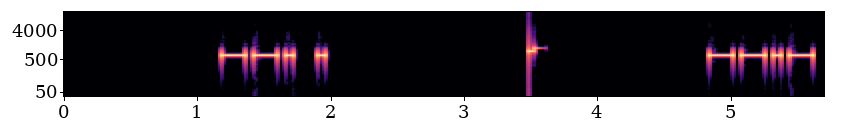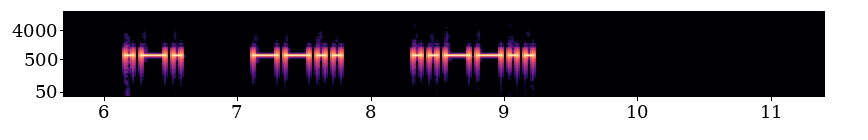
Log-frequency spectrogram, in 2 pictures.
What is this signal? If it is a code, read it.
Morse code, heard as a keyed tone, about 20 wpm, spaced as for 13 wpm, 700 Hz. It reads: GE QRZ?
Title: Top 90 QSO Elements - 3x Character Spacing - 20wpm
